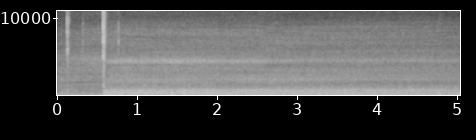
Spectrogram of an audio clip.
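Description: Backpacking gas canister stove: a sharp click about half a second in, then the burner running with a steady hiss under a pot of water.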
